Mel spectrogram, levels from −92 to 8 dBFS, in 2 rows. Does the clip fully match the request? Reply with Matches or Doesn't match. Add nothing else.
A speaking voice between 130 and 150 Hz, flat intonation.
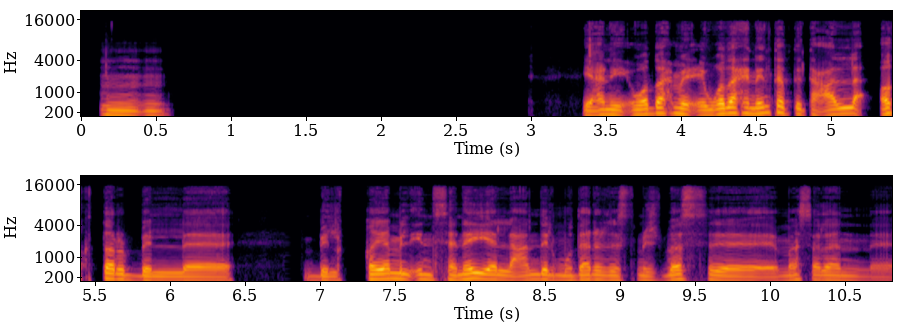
Doesn't match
